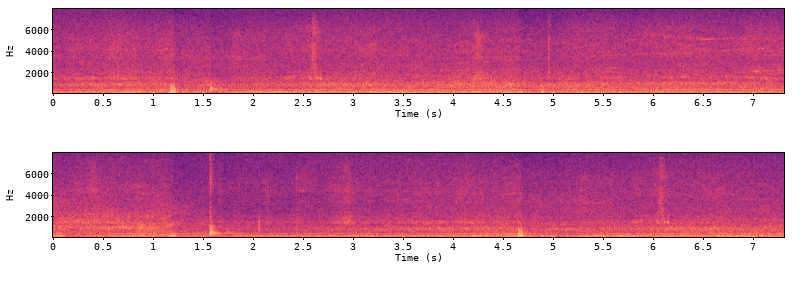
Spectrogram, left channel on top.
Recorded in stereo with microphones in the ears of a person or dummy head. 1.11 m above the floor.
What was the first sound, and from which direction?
Tapping, 60° right (ahead or behind).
